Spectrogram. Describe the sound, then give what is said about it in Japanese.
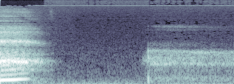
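A slow breath during a guided breathing exercise: a brief voice, a quiet pause, then a soft, steady airy exhale that continues to the end. “もう一回、吸って、吐いて、”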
